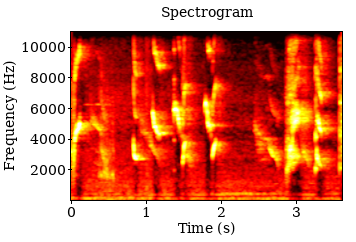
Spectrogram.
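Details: Long chatter from a fighter lovebird: shrill squeaks, each falling steeply in pitch, come in quick irregular bursts. A faint low hum sits in the background.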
